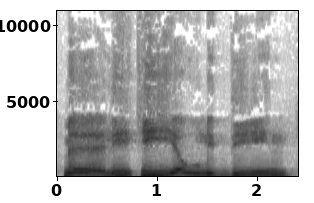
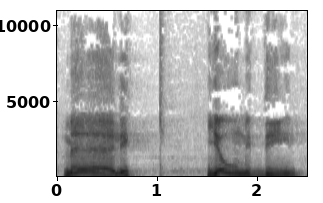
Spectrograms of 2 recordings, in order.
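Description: First: مالك as "maaliki", joined slowly to the next word; correct voweled kaf. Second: مالك cut off on a bare "k", then a break; silent kaf error. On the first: Teacher says few get it right, مالك with "ki". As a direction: give مالك a short "i" after k, flowing on. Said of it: "قل من يقول". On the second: Teacher imitates a common mistake, مالك with vowelless kaf. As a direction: say مالك as "maalik", no vowel after k. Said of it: "اللي يحصل سكون الكاف". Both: Shown as a demonstration.

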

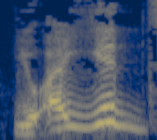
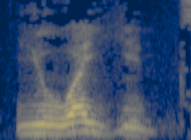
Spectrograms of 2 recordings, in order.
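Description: First: يؤيد with the glottal stop kept; hamza in يؤيد. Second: يويد with w in place of the glottal stop; waw replacing hamza. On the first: Teacher giving the original word, hamza kept in يؤيد. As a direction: sound the hamza clearly in يؤيد. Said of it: "هتبدل واو مفتوحة". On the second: Teacher showing Warsh's reading, hamza turned to waw in يويد. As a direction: glide through the waw in يويد. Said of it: "هتبدل واو مفتوحة نحو كلمة". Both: Shown as a demonstration.

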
